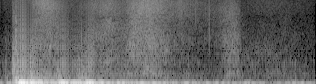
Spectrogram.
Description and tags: TATAMI is the Japanese traditional carpet. It made of green plants (IGUSA).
